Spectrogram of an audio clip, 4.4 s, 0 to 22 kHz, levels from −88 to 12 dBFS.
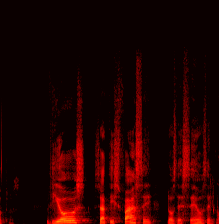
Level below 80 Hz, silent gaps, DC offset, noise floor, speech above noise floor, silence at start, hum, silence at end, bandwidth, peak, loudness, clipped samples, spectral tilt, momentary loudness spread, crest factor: -74 dBFS; none; under 0.1%; -84 dBFS; 45 dB; 0 s; none; 0 s; 17.5 kHz; -20 dBFS; -40 LUFS; under 0.1%; -4.5 dB/octave; 17 LU; 22 dB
